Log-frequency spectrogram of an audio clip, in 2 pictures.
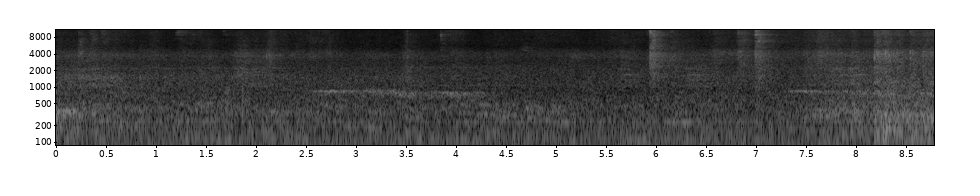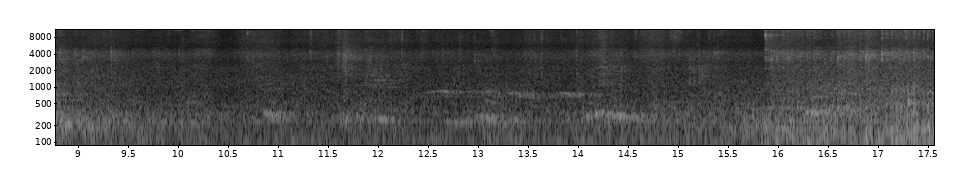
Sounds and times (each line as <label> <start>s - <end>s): Luggage 15.1s - 17.5s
